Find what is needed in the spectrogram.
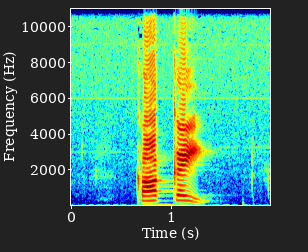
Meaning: crow, raven (esp. Corvus splendens)
- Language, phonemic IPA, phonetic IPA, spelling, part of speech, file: Tamil, /kɑːkːɐɪ̯/, [käːkːɐɪ̯], காக்கை, noun, Ta-காக்கை.ogg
